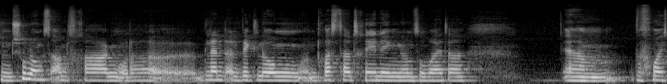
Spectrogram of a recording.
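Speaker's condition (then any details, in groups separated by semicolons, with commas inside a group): No condition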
